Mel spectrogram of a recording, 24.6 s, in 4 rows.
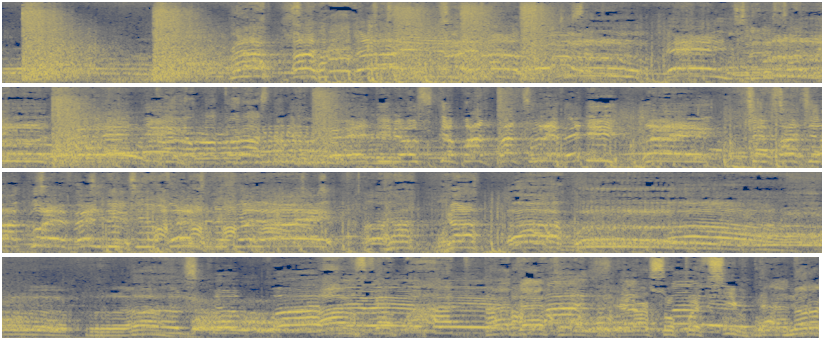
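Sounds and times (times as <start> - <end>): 
volley of pistol gunshots: 0.0 - 1.8, 6.5 - 7.0
laughter: 0.8 - 24.4.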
